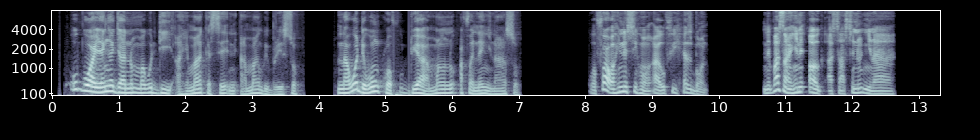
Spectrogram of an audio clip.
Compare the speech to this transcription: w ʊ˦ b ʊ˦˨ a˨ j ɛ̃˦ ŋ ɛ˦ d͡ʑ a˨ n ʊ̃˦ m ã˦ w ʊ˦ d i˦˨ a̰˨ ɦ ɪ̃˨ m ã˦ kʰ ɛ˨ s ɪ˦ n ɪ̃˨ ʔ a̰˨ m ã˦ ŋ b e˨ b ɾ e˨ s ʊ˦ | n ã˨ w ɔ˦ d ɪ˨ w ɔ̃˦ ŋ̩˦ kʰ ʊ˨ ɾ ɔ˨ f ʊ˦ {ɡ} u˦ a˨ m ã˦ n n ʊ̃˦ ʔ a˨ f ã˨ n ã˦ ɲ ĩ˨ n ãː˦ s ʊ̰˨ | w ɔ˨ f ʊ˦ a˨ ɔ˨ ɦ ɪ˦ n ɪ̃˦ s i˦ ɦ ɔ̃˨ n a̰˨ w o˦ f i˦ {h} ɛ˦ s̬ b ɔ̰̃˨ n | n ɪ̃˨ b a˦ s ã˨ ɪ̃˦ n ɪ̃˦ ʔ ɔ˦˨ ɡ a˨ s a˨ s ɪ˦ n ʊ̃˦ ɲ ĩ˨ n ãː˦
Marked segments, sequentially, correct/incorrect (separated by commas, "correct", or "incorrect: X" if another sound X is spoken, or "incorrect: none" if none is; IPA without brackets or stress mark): incorrect: d, correct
